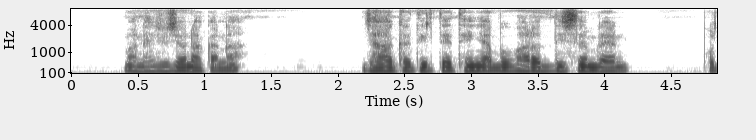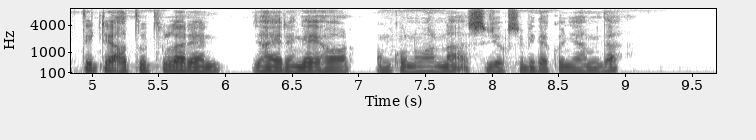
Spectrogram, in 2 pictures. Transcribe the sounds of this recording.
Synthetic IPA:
manɛd͡ʒud͡ʒɔnakana | d͡ʒaɦãkʰət̪iɾt̪ɛt̪ʰəɲəbubʱaɾɔt̪̚d̪isəmɾɛn | pɾɔt̪iʈɛʔat̪uɾt̪ulaɾɛn | d͡ʒãɦãɾɛŋɡɛc̚ɦɔɽ | uŋkunɔwaɾnaʔsud͡ʒoɡsubid̪akɔɲamd̪a

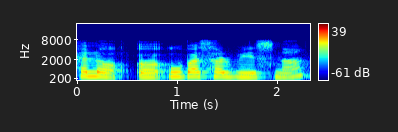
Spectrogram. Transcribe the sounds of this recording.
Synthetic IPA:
hɛloubasaɹbisna

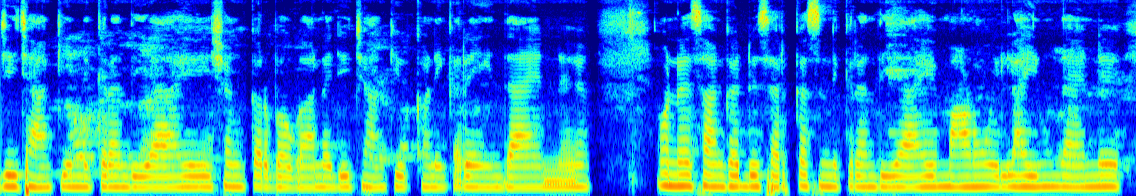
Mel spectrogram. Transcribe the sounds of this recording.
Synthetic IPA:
d͡ʑiːd͡ʑʱãːkinɪkɪɾə̃nd̪iaːɦeʃɐ̃ŋkəɾbʱɐʋaːnəd͡ʑiːd͡ʑʱãːkijũkʰɐɽ̃ikɐ̰ɾeĩːn̆d̪aːɦɪnɪ | ʊnə̆sãɡʱɐɗʊ̆sɐɾkəsnɪkɪɾə̃nd̪iaːɦemaːɳ̤uɪlaːɦiɦũːn̆d̪aːɦɪnɪ̆

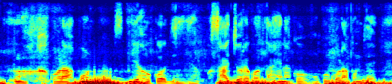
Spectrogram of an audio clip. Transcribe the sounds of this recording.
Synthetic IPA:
kɔɽapɔnijaɦɔkɔ | sad͡ʒɔɾɛkɔt̪aɦɛnakɔuŋkukɔɽapɔnd͡ʒaj

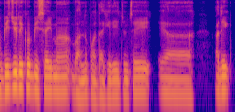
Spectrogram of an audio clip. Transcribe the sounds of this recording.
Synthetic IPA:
bid͡zulikobisʌjmabʱʌnːupʌrd̪akʰeɾid͡zunt͡saj̃ | ʌlik

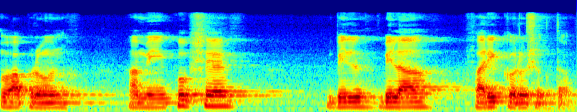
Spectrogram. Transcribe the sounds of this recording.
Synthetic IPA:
ʋapɾuːnamikʰuːbɕe | bilbilafaɾikːəɾuɕəkt̪ã̰

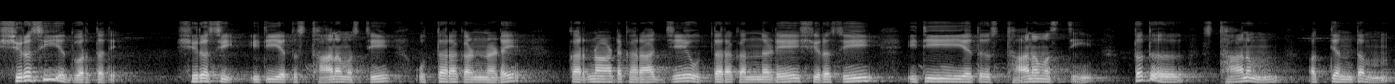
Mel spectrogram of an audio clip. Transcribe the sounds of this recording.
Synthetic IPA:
ʃiɾɐsiːjɐd̪ʋɐɾt̪ɐt̪ḛ | ʃiɾɐsiit̪ijɐt̪st̪ʰa̰ːnɐmɐst̪ʰiut̪ːɐɾɐkɐɳːɐɽeː | kɐɾnaːʈɐkɐɾaːd͡ʒjeːut̪ːɐɾɐkɐɳːɐɽeːʃiɾɐsiːt̪ijɐt̪st̪ʰa̰ːnɐmɐst̪ʰḭ | t̪ɐt̪st̪ʰaːnɐmɐ̰t̪jɐnt̪ɐm

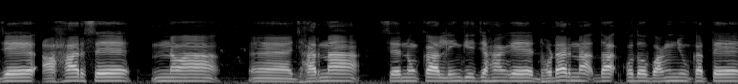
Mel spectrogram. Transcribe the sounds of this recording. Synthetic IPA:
d͡ʒɛaɦaɾsɛ | nawa | d͡ʒʱaɾna | sɛnɔ̃kaliŋɡit̪̚d͡ʒaɦãɡɛɖʱɔɖaɾɛnaʔd̪aʔkɔd̪ɔbaŋɲukat̪ɛ

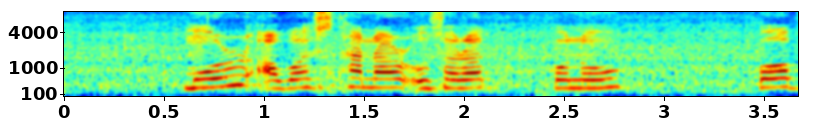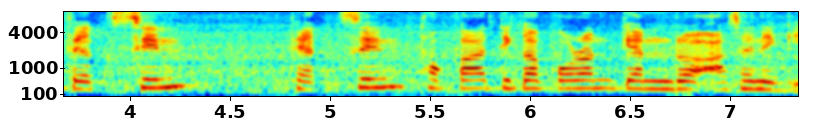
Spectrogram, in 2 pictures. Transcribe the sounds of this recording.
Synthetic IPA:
muɹɔ̰bɔstʰanɔɹʔusɔɹɔt̚ | kʊnʊ | pɔbʱɛksin | bʱɛksintʰɔkatikakɔɹɔnkɛndɹɔʔa̰sɛneki

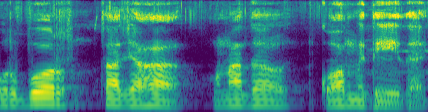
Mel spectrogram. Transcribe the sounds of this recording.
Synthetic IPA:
uɾbɔɾt̪ad͡ʒaɦa | ɔnad̪ɔkɔmed̪ed̪aj

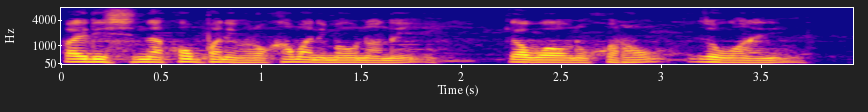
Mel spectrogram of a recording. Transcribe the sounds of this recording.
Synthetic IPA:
b̥ajdisinakʰɔmpanikʰɔɾawkʰamanimawnanɯjɡawawnukʰɔɾawzɔwɡanaj

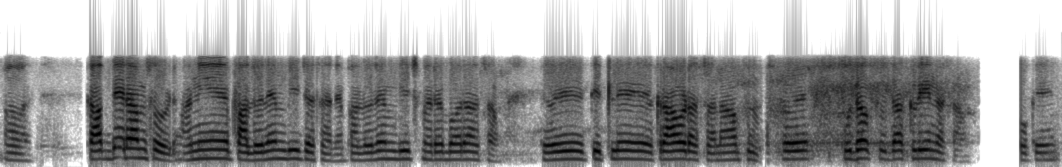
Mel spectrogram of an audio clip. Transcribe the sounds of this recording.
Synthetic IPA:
ɦa | kap̚d̪eɾamsoɽanipalolembiːt͡səsaɾẽpalolembiːt͡ɕməɾebɔɾaəsa | t̪əit̪it̪ʰlekɾawɽəsanaputəpud̪ʱəksud̪ʱːakliːnəsa | oke

